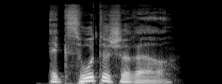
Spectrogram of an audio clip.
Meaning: inflection of exotisch: 1. strong/mixed nominative masculine singular comparative degree 2. strong genitive/dative feminine singular comparative degree 3. strong genitive plural comparative degree
- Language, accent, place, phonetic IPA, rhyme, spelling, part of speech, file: German, Germany, Berlin, [ɛˈksoːtɪʃəʁɐ], -oːtɪʃəʁɐ, exotischerer, adjective, De-exotischerer.ogg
